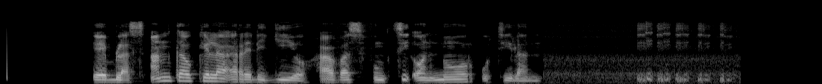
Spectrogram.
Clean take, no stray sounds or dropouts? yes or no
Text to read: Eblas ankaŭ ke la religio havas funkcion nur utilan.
no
